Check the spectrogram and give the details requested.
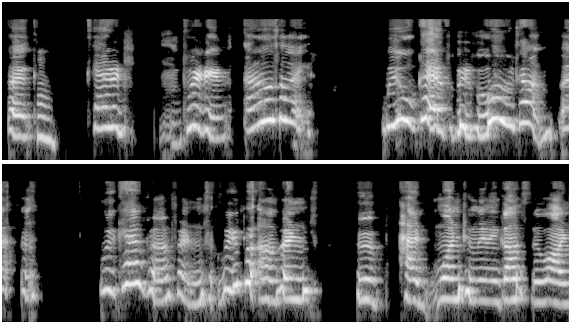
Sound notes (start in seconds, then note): none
